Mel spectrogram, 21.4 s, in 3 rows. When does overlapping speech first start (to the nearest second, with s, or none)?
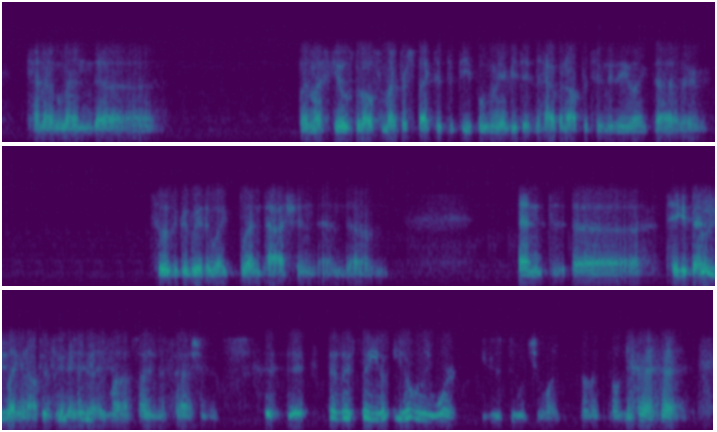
14 s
